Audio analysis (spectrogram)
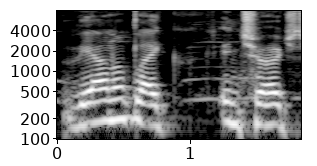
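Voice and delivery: ordinary talk, nothing marked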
